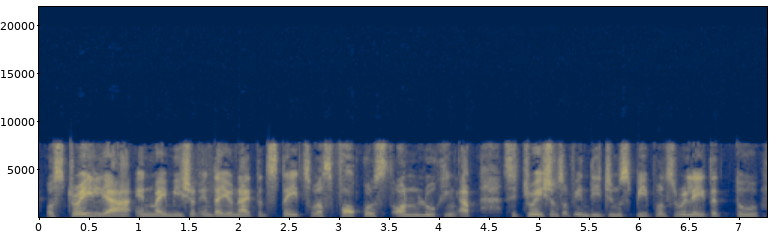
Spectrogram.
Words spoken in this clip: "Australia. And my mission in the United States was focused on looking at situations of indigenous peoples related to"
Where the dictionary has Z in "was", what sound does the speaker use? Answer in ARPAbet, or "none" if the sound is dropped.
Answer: S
